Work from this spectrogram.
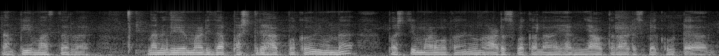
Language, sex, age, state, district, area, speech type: Kannada, male, 18-30, Karnataka, Haveri, rural, spontaneous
